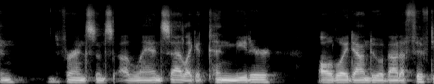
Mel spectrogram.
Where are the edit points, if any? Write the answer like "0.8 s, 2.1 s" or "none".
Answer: 1.1 s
